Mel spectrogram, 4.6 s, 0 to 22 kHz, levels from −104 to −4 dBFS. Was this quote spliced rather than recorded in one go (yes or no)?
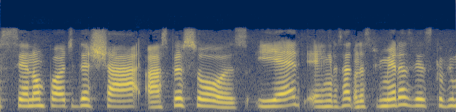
yes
